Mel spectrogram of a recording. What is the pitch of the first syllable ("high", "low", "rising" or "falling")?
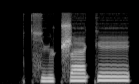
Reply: low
